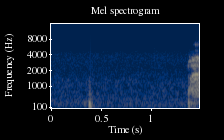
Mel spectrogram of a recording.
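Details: Two short, abrupt, low gulping hiccups about a second apart from a person with intractable hiccups lasting several days, at times up to about 55 a minute despite emergency visits; hiccups.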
